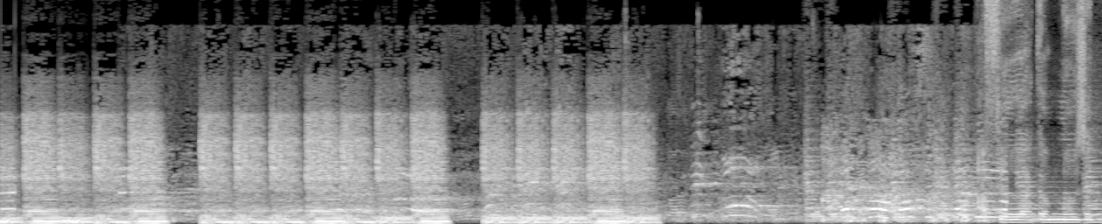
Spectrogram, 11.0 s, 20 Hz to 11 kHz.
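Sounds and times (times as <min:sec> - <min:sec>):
loud guitar-driven song: 0:00.0 - 0:06.6
players shouting and chattering: 0:00.0 - 0:10.1.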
